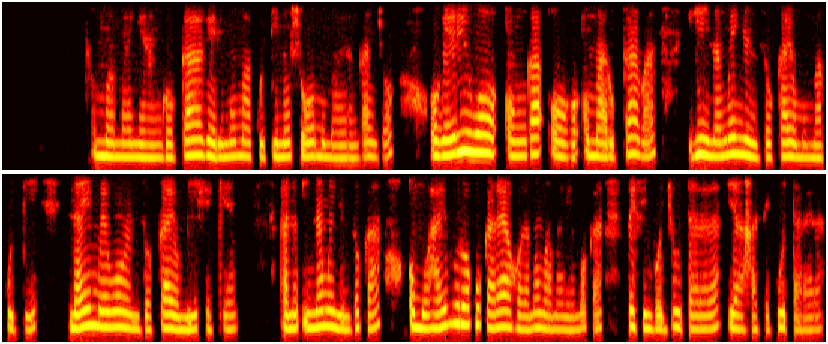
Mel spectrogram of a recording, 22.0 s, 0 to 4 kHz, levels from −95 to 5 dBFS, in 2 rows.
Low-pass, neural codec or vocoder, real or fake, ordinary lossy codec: 3.6 kHz; none; real; Opus, 24 kbps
